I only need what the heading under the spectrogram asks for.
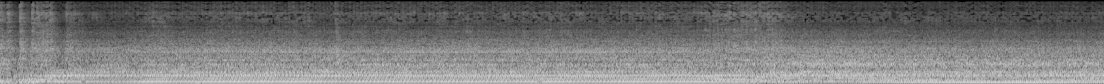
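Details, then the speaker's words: Yard Machines (MTD) 42-inch riding mower with new starter and safety shut-offs reconnected, tested with transmission and deck running: even, steady drone holding one note, settling lower as load shifts; everything functioning properly. "so well it looks like everything is functioning properly"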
